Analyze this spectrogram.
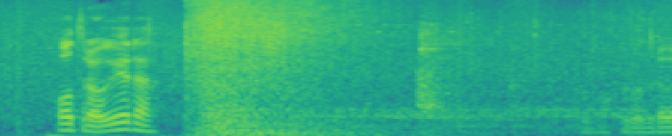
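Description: A fire bursts alight with a loud whoosh.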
